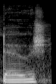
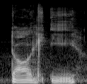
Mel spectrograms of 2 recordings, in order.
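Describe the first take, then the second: First: The name is said as one syllable. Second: The name is said as two syllables. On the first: This is how people say it now. "it's pronounced Doge" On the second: This is how it was first meant. "their original intent was Dog E"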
